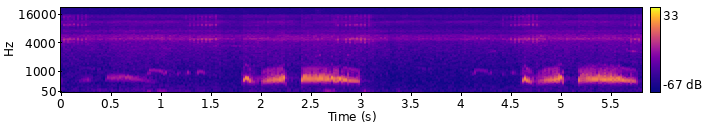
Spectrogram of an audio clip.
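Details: Soft preliminary coos, then two loud phrases from a trained decoy Spotted dove reacting to a wild bird lured down a second time; each phrase is a clipped double note followed by a long rough coo.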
